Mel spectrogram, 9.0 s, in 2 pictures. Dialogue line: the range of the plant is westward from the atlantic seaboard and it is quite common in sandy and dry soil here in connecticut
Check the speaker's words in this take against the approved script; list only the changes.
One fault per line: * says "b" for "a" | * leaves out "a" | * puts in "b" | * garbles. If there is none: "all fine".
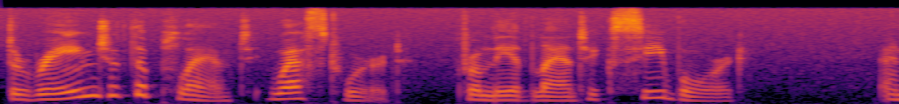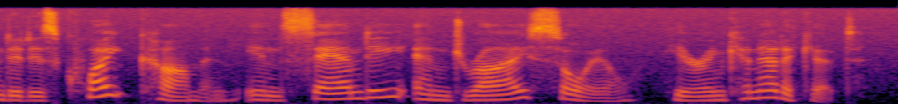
* leaves out "is"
